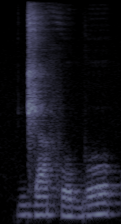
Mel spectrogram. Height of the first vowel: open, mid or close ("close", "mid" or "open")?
open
